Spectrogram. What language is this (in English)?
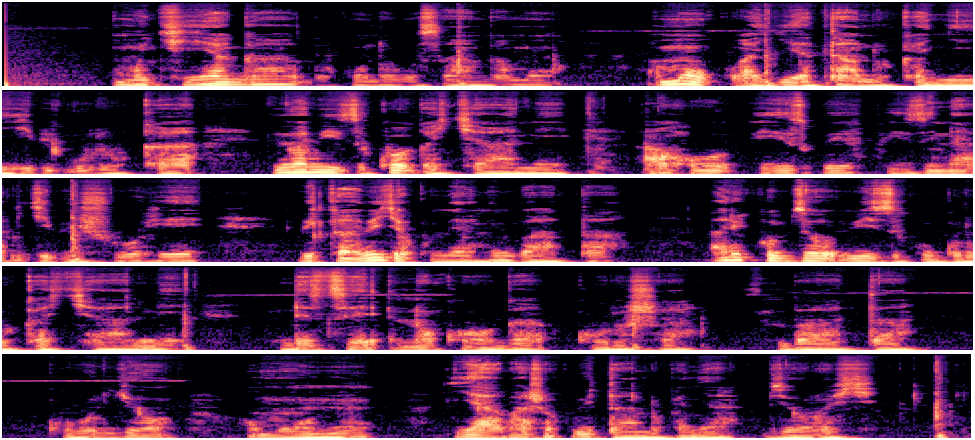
Kinyarwanda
